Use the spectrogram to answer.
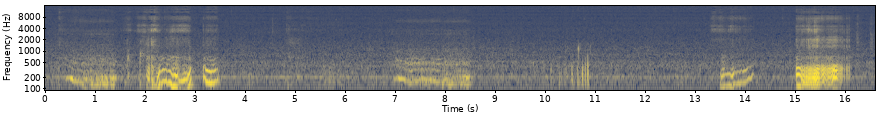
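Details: Sleeping boxer dog snoring on a couch: muffled, gorilla-like snorting, rattling breaths in bursts with quiet pauses between them.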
